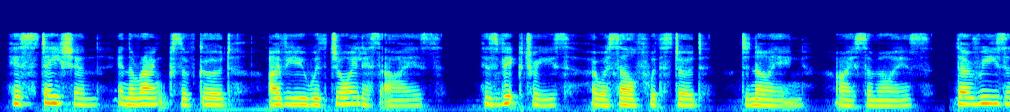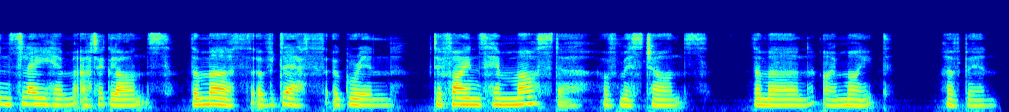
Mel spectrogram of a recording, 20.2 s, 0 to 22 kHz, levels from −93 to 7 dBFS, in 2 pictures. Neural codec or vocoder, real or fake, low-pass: none; real; 7.2 kHz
